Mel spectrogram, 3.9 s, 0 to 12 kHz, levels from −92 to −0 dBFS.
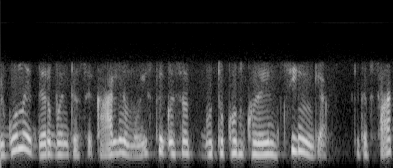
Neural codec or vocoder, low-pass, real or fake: none; 10.8 kHz; real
